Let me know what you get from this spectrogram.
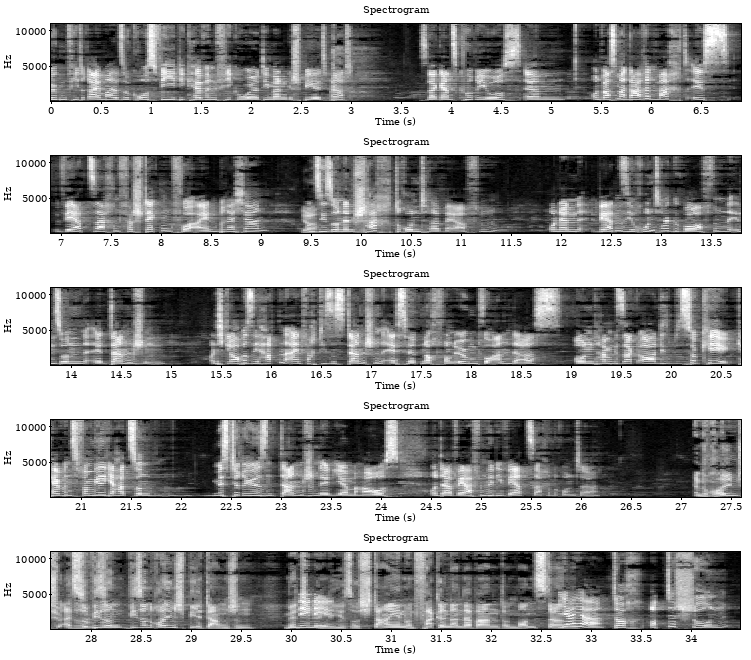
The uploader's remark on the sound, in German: Einen Live-Podcast mit unserer liebsten Podcast-Community. Auf der Bühne standen.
